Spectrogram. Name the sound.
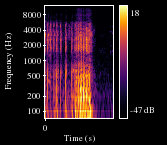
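fart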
